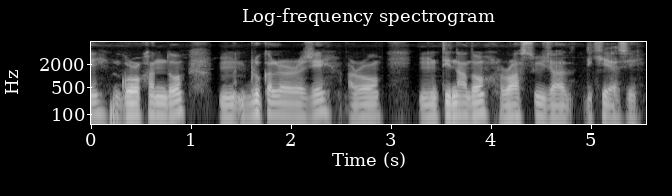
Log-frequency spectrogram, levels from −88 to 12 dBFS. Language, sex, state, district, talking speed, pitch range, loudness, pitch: Nagamese, male, Nagaland, Kohima, 160 wpm, 90-105 Hz, -18 LUFS, 95 Hz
